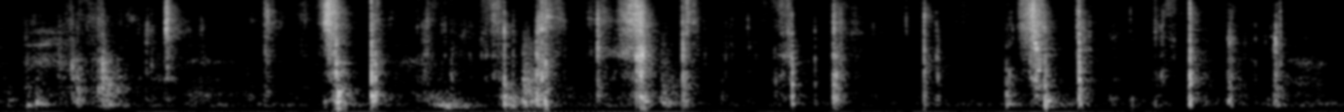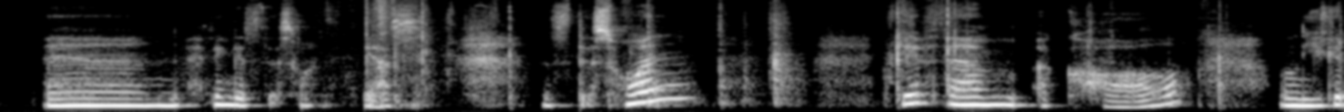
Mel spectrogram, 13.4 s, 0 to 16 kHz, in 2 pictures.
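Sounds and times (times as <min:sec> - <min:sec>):
business card paper crinkling and rustling as it is handled: 0:00.0 - 0:06.5, 0:08.5 - 0:09.0
speech: 0:07.8 - 0:10.2, 0:11.2 - 0:13.4.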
